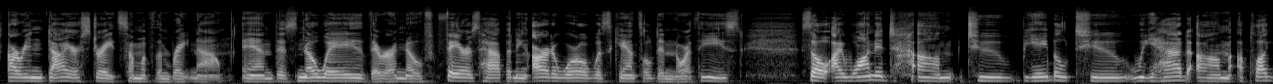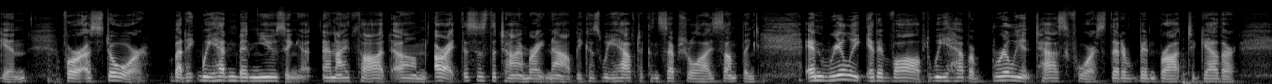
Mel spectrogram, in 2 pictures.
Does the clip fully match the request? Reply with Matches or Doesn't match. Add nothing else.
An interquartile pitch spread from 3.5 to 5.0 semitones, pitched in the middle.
Doesn't match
